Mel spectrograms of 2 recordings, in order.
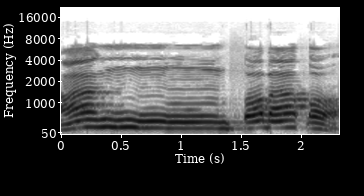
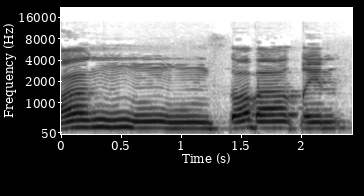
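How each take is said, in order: First: The last word is cut short after q. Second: The last word ends with a full -qin.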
